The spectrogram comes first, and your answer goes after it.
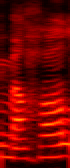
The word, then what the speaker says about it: Michal: wrong so is it it's actually Mahal like the Taj Mahal I love that okay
